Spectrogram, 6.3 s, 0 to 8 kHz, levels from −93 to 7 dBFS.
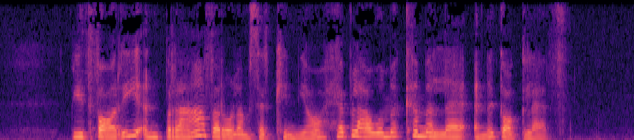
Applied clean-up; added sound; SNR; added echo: none; none; none; none.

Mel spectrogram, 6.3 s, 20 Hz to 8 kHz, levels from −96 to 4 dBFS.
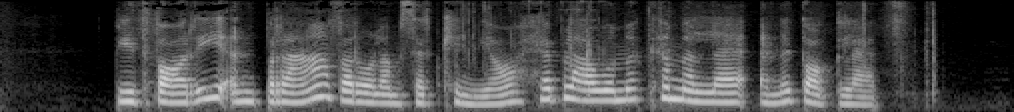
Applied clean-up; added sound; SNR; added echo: neural mask model RNNoise.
